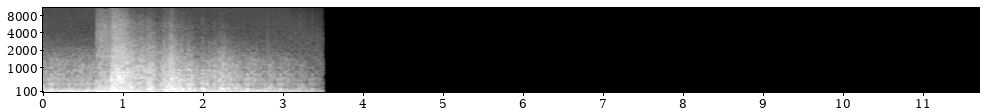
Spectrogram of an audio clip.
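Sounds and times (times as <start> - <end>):
lightning: 0.0 - 3.5.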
